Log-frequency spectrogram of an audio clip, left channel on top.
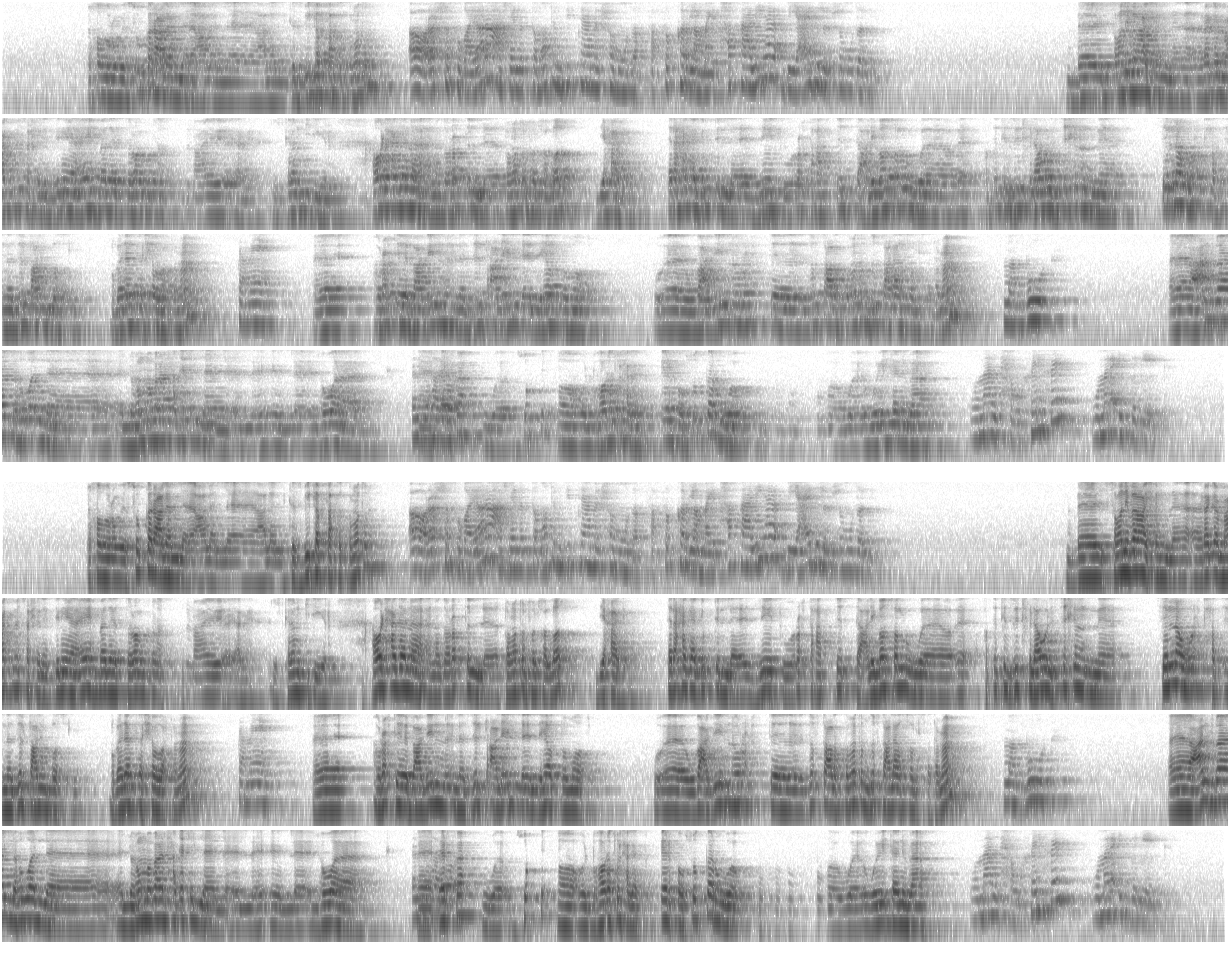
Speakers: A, on the right (about 55°); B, in the centre.
A: يا خبر ابيض سكر على ال على ال على التسبيكه بتاعت الطماطم
B: اه رشة صغيرة عشان الطماطم دي بتعمل حموضة فالسكر لما يتحط عليها بيعادل الحموضة دي
A: ب- ثواني بقى عشان اراجع معاك بس عشان الدنيا ايه بدأت تلخبط معايا يعني الكلام كتير اول حاجه انا انا ضربت الطماطم في الخلاط دي حاجه تاني حاجه جبت ال- الزيت ورحت حطيت عليه بصل وحطيت الزيت في الاول سخن سنه ورحت حط نزلت عليه البصل وبدأت اشوح تمام
B: تمام
A: آه، رحت بعدين نزلت عليه اللي هي الطماطم و- وبعدين رحت ضفت على الطماطم ضفت عليها صلصه تمام
B: مظبوط
A: آه، عندي بقى اللي هو ال- اللي هم بقى الحاجات ال- ال- ال- اللي هو
B: البهارات
A: آه، قرفة و- وسكر اه والبهارات والحاجات قرفة وسكر و- و- و- وايه تاني بقى
B: وملح وفلفل ومرق الدجاج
